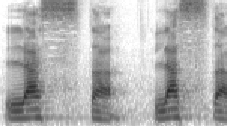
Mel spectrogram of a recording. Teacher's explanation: Tak sempat jelas bunyi sofir tu, bunyi desiran pada sin. Sin bila mati dia ada sifat desiran.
